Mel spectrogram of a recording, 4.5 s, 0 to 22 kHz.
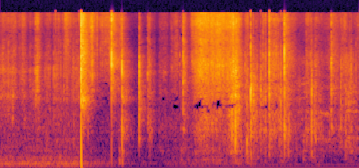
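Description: A blade bait fishing lure, a 1/4 ounce silver prism vibra bait, is unpacked from its non-resealable package: close, irregular crinkling and tearing of plastic with a sharp snap near the start, and no speech.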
